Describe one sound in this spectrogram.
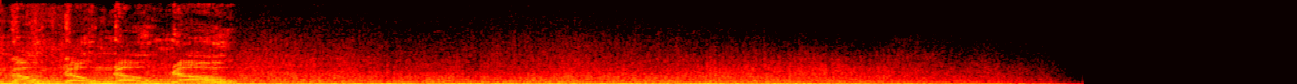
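A volcano erupts with a deep, heavy rumble that fades out.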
